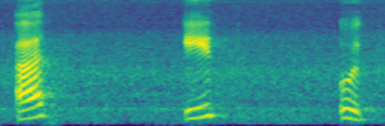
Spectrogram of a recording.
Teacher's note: اب یہاں دیکھیے میں نے ات نہیں کہا، یعنی تا کو میں نے نہیں ہلایا، بلکہ یہاں ات کہہ کر تا کو میں نے دبا لیا ہے منہ میں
